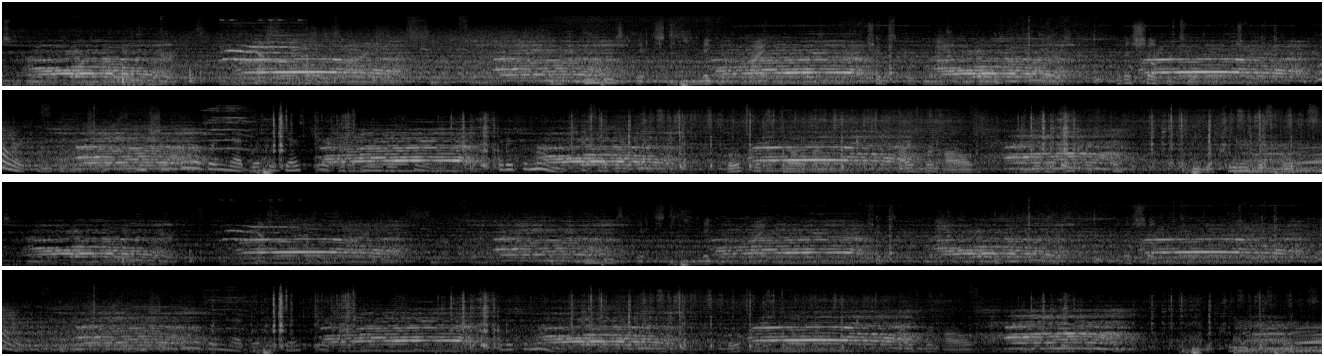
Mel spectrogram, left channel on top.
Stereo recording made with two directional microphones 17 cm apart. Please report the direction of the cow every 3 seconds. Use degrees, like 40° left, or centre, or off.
30° left, 30° left, 30° left, 30° left, 30° left, 30° left, 10° left, centre, 10° right.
